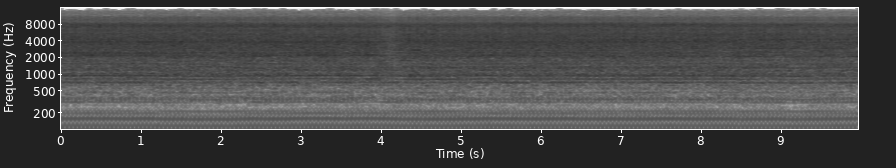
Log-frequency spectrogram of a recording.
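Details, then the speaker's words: Troy-Bilt Horse tiller single-cylinder engine after a new fuel pump was fitted: a steady, even putter with no misses or surging; its smoke comes from being tipped on its side and clears. Normal idle. "place the reason that it's smoking is because I've turned it on its side"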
